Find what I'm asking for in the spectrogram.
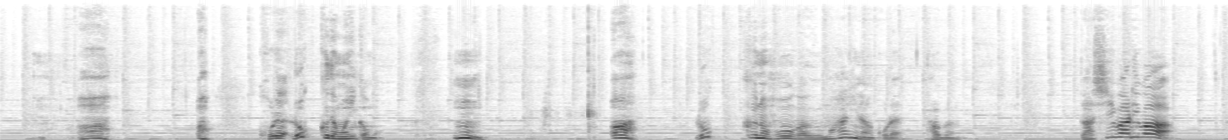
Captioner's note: laughs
